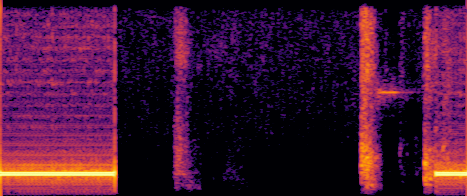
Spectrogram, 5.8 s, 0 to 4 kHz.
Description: Ringback tone (North America), 440 + 480 Hz.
